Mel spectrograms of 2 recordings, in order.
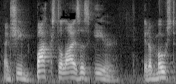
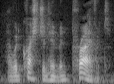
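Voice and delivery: usual speaking voice

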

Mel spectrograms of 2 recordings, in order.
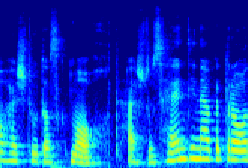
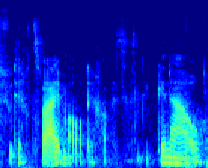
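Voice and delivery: embarrassed whisper; 8 semitones lower, 10 dB quieter than usual. Real, not acted. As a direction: confess it under your breath. Embarrassed admission. (verlegenes Flüstern)

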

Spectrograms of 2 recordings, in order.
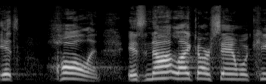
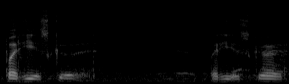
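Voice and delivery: soft, low and hushed; a hint of the solemn beaver, quiet; 10 semitones lower, 12 dB quieter than usual. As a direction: lean in and say it gently. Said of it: "And the beaver says".

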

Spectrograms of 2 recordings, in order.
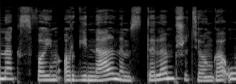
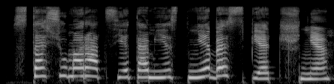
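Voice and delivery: put-on much higher, slowed old man's voice; second old gentleman; 9 semitones higher than usual. A narrator's reading. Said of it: "dodał drugi głos".

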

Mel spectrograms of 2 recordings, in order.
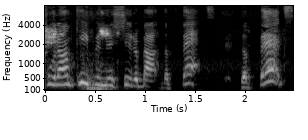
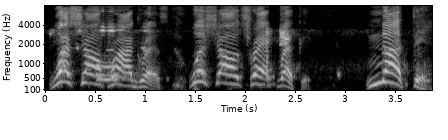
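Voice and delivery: pointed challenge; 7 dB louder than usual. Real, not acted. Demanding answers from members.

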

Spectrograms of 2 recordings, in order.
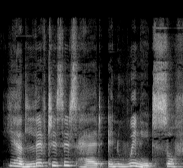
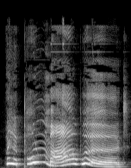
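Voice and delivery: much higher, louder, slow astonished Yorkshire woman; 12 semitones higher, 8 dB louder than usual. A narrator's reading. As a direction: gasp it out in broad Yorkshire. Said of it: "speaking rather broad Yorkshire herself".

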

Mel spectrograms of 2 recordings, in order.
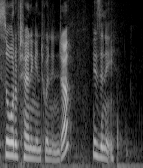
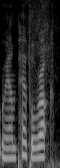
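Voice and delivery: plain reading voice

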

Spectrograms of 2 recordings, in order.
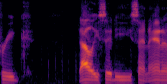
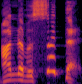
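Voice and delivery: indignant protest; 6 semitones higher than usual. Real, not acted. Heated denial of being accused.

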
